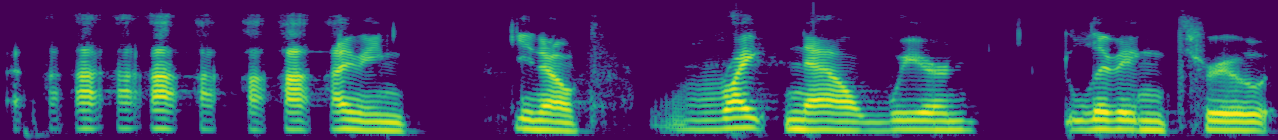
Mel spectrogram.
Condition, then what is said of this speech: Stuttering. I wanted you to hear the stutters, so I'm deciding to leave them in.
